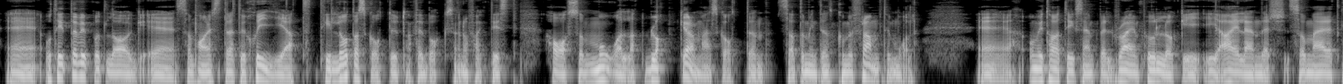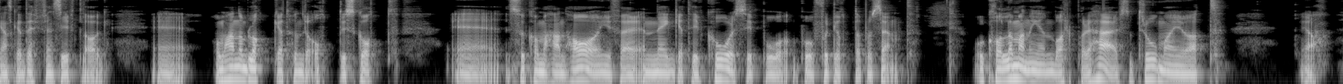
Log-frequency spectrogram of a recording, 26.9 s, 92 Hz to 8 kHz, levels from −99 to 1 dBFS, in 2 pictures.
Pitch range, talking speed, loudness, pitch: 80-105 Hz, 175 wpm, -25 LUFS, 85 Hz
